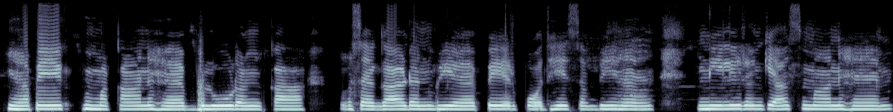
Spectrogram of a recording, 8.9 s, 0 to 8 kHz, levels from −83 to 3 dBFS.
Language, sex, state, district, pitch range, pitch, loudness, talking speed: Hindi, female, Bihar, Araria, 235-245 Hz, 240 Hz, -11 LUFS, 135 wpm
